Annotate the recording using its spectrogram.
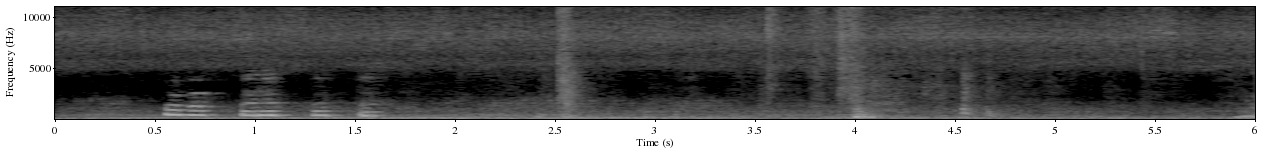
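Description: A brief murmur from a person, then a few light knocks and clicks as objects and a board are handled, over a steady low hum.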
